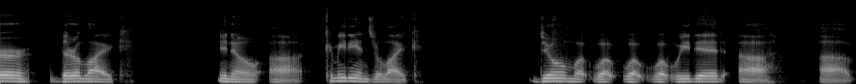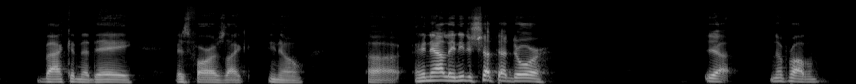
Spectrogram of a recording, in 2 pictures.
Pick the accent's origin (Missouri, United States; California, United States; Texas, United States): Missouri, United States; Kansas City; moved away; I'm from Kansas City.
